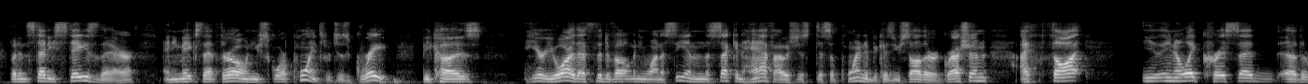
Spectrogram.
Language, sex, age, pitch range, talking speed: English, male, 20-39, 110-140 Hz, 235 wpm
